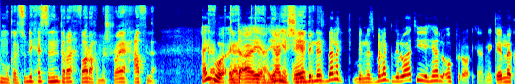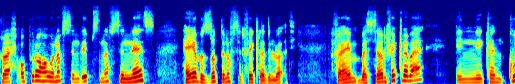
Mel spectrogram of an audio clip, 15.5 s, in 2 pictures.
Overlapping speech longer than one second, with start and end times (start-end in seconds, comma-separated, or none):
3.1-4.9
